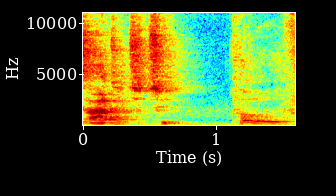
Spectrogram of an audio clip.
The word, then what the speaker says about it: Antetokounmpo: It's Antetokounmpo. From me, I hope I said that right. – We're gonna figure out how to say his name. – Antetokounmpo. – I said Antetokounmpo.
